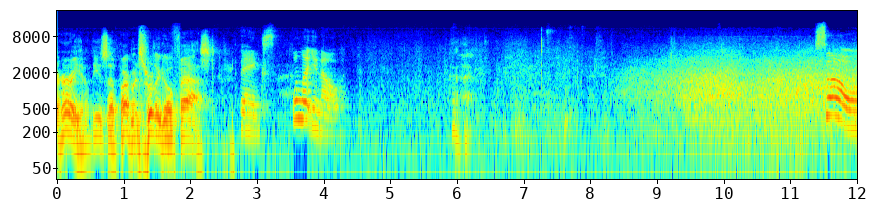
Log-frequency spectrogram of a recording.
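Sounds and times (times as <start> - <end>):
freeway traffic rush: 8.0 - 12.0.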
